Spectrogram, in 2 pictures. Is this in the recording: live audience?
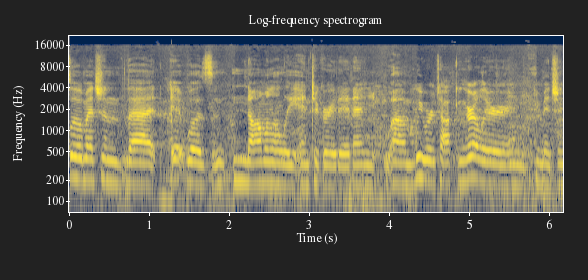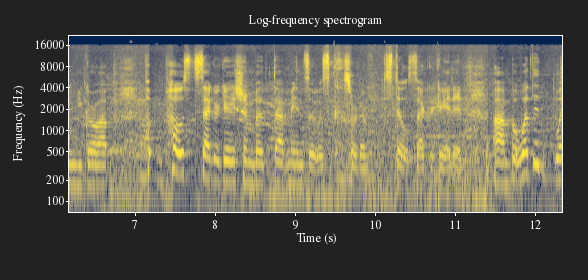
yes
